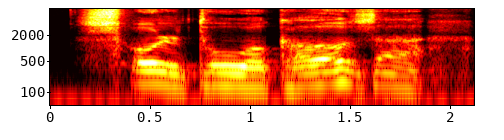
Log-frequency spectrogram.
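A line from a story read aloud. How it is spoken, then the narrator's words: Snarling with disgust. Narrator (Italian): ringhiò con sommo disgusto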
